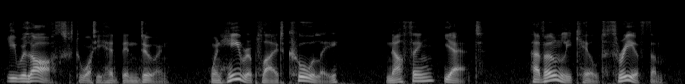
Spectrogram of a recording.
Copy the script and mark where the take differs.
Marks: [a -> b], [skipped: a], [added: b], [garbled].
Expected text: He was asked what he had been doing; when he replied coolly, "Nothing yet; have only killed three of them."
He was asked what he had been doing; when he replied coolly, "Nothing yet; have only killed three of them."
